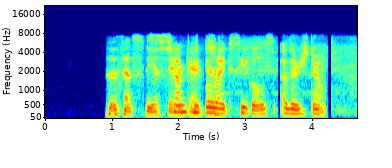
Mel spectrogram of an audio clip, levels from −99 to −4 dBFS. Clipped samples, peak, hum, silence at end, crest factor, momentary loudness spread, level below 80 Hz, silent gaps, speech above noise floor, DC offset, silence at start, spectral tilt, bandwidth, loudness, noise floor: under 0.1%; -6 dBFS; none; 0 s; 18 dB; 7 LU; -60 dBFS; none; 63 dB; under 0.1%; 0.9 s; -4.5 dB/octave; 8.2 kHz; -23 LUFS; -86 dBFS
